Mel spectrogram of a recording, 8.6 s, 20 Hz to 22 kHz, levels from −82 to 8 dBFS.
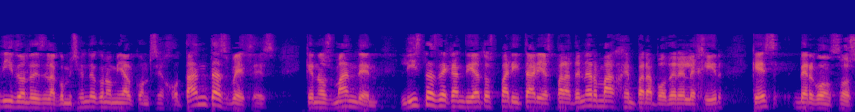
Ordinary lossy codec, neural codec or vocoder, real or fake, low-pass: MP3, 32 kbps; none; real; 7.2 kHz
